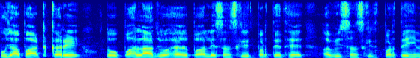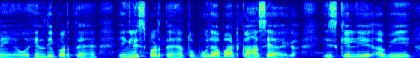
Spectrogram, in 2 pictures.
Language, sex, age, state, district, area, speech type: Hindi, male, 45-60, Bihar, Muzaffarpur, rural, spontaneous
